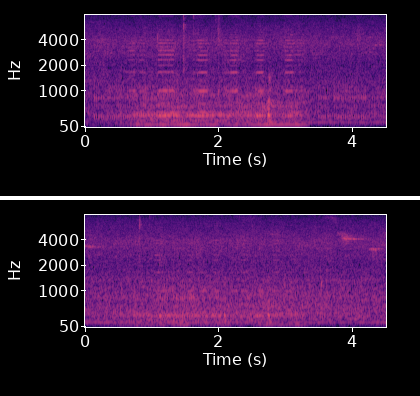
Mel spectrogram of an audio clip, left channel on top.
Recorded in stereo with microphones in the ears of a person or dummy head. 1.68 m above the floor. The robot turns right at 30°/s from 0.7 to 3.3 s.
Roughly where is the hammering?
No hammering in this recording.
